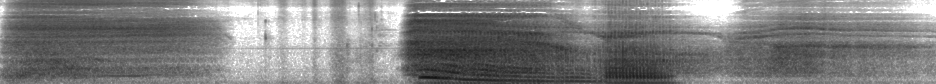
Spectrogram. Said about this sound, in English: Let's start off as we do with two deep breaths. All right. Inhale.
